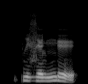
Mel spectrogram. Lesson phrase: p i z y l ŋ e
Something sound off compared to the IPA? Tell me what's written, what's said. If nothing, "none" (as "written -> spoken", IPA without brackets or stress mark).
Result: y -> e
